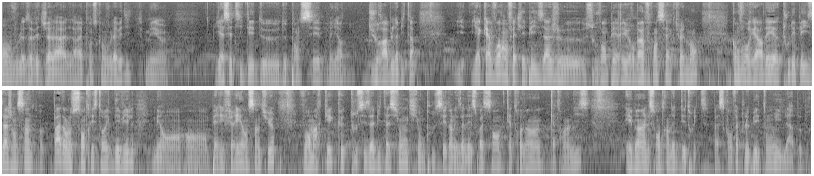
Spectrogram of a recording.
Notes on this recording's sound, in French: Les 10 et 11 mai 2023, Delta Fm est allée au Nouveau Festival à Cenon (33) pour donner la parole aux lycéens porteurs de projets, venus présenter leur travail.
